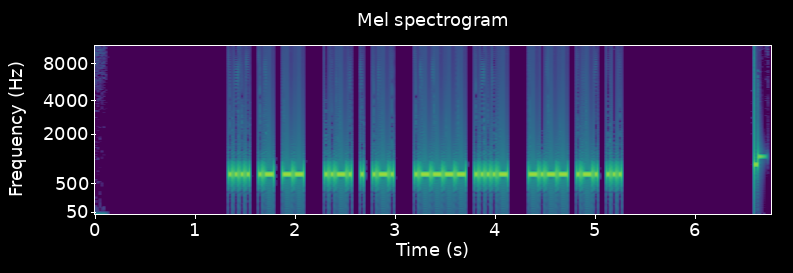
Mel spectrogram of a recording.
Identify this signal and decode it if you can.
Morse code, heard as a keyed tone, about 37 wpm, 700 Hz. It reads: HAM FER 14 YRS
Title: Practice QSO - Exchange 3 - More Info - 40wpm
